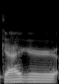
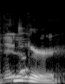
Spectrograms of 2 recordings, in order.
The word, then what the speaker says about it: Giger: Oh, it's Giger. It's not Giger. You want me to? Did I just say? I said it wrong. American Geiger. I did say Geiger wrong.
